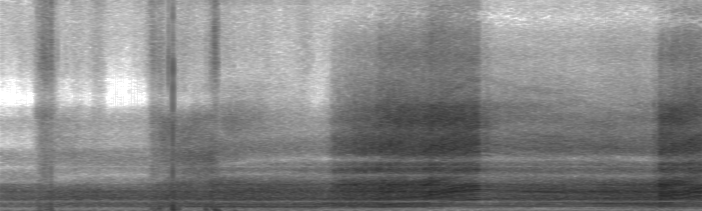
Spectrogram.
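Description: Cars pass along a street by a market, engines whirring and revving as vehicles approach and move off, with a louder pass in the middle and another near the end over steady background noise.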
